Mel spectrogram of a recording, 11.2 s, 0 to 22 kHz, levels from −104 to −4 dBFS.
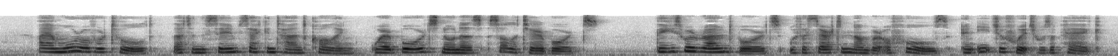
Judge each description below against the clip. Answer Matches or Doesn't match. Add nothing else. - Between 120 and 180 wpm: Doesn't match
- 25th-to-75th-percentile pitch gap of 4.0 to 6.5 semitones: Matches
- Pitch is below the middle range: Doesn't match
